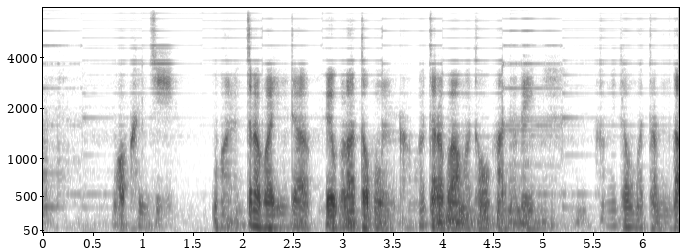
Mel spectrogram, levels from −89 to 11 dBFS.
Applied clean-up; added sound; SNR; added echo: neural mask model DeepFilterNet 3.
